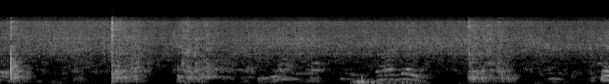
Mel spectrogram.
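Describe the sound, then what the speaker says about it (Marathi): Fresh farm brinjal sautéing in hot oil, a continuous close sizzle with occasional spatula knocks and stirring scrapes. "तेलात चांगलं परतून घ्यायचं वांगी"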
